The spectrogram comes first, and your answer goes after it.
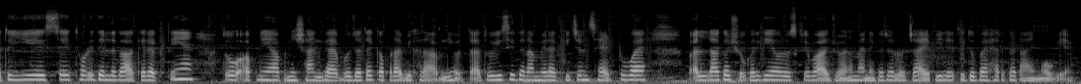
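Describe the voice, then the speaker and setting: A woman's voice: mid-range voice, creaky, dark tone. A woman with a slightly sore throat, rambling homely narration of her kitchen chores with many little fillers. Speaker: home vlogger. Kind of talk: casual chatty home vlog narration. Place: home kitchen.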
